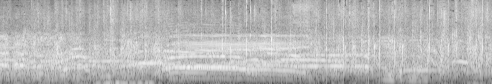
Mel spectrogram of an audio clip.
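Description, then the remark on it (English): An audience claps steadily for several seconds after a song, a dense wash of applause mixed with cheering and voices rising over it, fairly loud and sustained throughout. “That was beautiful, and it's always beautiful when you can get an audience to applaud for not singing the rest of the song.”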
